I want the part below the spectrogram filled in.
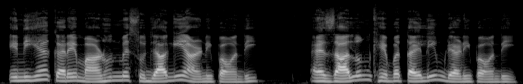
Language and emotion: Sindhi, neutral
